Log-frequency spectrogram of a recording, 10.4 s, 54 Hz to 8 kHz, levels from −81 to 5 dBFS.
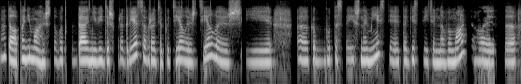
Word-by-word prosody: Ну 275 +1 -3
да, 220 -4 +6
понимаю, 230 -4 +3
что 225 - 0
вот 215 +1 -5
когда 220 +1 +5
не 215 -1 +4
видишь 215 0 +2
прогресса, 240 +5 0
вроде 215 -3 -2
бы 200 +1 -8
делаешь, 215 -3 0
делаешь, 225 -8 +2
и, 200 0 -2 0.5
а, 220 -2 0
как 225 0 -4
будто 230 +1 -5
стоишь 230 +1 -3
на 220 -1 +2
месте. 230 -3 0
Это 215 +1 -5
действительно 205 -2 -3
выматывает. 210 - 0 0.2
Э, 205 0 +1
215 Hz, 140 wpm, -21 LUFS, 205-230 Hz, 0.5 s, да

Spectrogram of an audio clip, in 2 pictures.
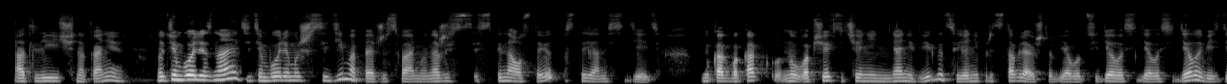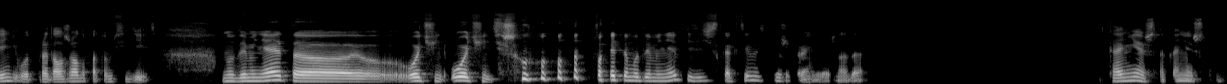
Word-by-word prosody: Отлично, 150 0 -2
коне 160 +2 -3 0.3
но 185 - +4
тем 215 +2 +6
более, 215 -2 +9
знаете, 215 -1 +2
тем 175 -1 -1
более 185 +1 +3
мы 185 0 -1
ж 180 - -4
сидим 210 +8 -3
опять 135 - -1
же - - -10
с - - -15
вами, 130 -1 -2
у - - -7
нас 140 +1 -2
же 155 - -8
с 145 - -9 0.2
спина 165 -3 -1
устает 140 0 -4
постоянно 135 -3 -6
сидеть. 120 -3 -9 0.4
Ну, 155 - -4
как 150 -1 +5
бы 145 0 0
как 185 +1 +2
ну, 155 -1 -1
вообще 180 +6 +1
в 180 - -15
течение 150 -2 -4
дня 145 +3 -2
не 150 -2 -3
двигаться, 215 - -5
я 140 0 +1
не 150 +1 -5
представляю, 155 +2 -2
чтоб - - -10
я 130 -1 -1
вот 130 0 -6
сидела 140 -2 0
сидела 135 -1 -4
сидела 180 +9 +1
весь 135 -4 -7
день 155 +3 -3
и - - -7
вот 115 -1 -6
продолжала 125 +4 -1
потом 130 -2 -9
сидеть. 130 - -10 0.6
Но 155 +1 -2
для 155 +2 +2
меня 165 +4 +5
это, 140 -7 +6
очень, 165 -1 0
очень 170 -7 +4
тяжело, 250 0 0 0.4
поэтому 200 -3 +2
для 165 -1 -2
меня 165 +6 -2
физическая 175 +1 -6
активность 195 -2 -8
тоже 160 - -9
крайне - - -9
важна, - - -11
да. - - -7 2.4
Конечно, 155 0 -3
конечно. 80 -2 -8
155 Hz, 165 wpm, -24 LUFS, 140-180 Hz, 2.4 s, более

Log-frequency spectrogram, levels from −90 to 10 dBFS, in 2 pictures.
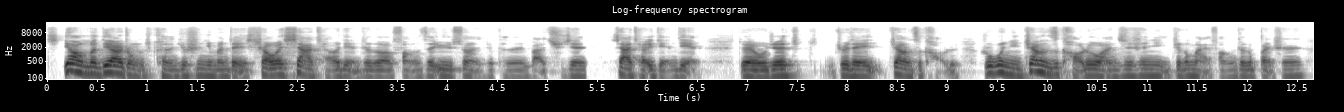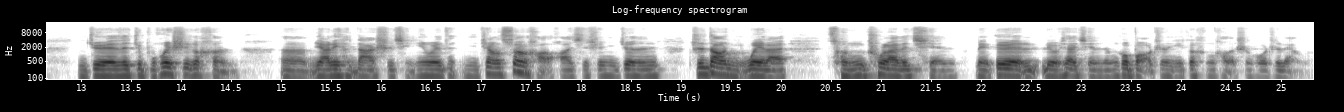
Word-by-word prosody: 要 200 -4 +9
么 155 -2 +4
第 170 +5 +7
二 165 -2 +9
种 120 -4 -3
可 125 - -6
能 110 -1 -6
就 120 +2 -5
是 120 +2 -9
你 120 -1 -5
们 115 -1 -5
得 110 - -2
稍 125 +4 +1
微 135 +1 +4
下 130 -2 0
调 110 -2 -7
一 - - -3
点 115 -5 -6
这 110 +1 -6
个 110 -1 -2
房 105 0 -11
子 115 +2 -5
预 115 -2 -5
算， 110 -2 -8
就 105 - -15
可 105 0 -22
能 105 0 -11
把 - - -8
区 - - -14
间 115 0 -4 0.2
下 - - +2
调 120 - -4
一 115 - -1
点 110 -2 -9
点。 115 - -5 0.4
对， 115 -1 +6
我 110 0 +4
觉 120 +2 +5
得 120 - -3
就 120 - -17 0.4
就 125 - +1
得 115 -3 +1
这 - - +1
样 - - +1
子 - - -9
考 - - -17
虑。 - - -14 0.2
如 160 +1 0
果 175 +1 +4
你 135 -6 -2
这 120 - +2
样 180 -3 +5
子 140 -1 -3
考 - - -6
虑 125 - 0
完， 110 -3 +1
其 115 +2 -7
实 120 +2 -7
你 115 -5 -6
这 - - -7
个 120 - -4
买 115 -2 -7
房 105 +1 -14
这 115 - -4
个 115 - -4
本 110 - -7
身， 115 +1 -9 0.4
你 110 - -12
觉 115 +2 +8
得 120 0 +2
就 125 +2 -4
不 110 -1 -9
会 150 +3 +7
是 140 -1 -3
一 - - -2
个 130 - 0
很， 90 -6 -9 0.4
呃， 100 -3 -6
压 115 +1 +2
力 120 - +4
很 115 -1 -7
大 115 -2 -1
的 110 - -4
事 110 0 -9
情， 105 -3 -11
因 120 +1 -4
为 115 -1 +4
在 120 +1 -13
你 110 -1 -14
这 120 - -1
样 140 -1 +1
算 155 +4 +3
好 - - -6
的 - - -7
话， 110 - -7
其 110 +1 -12
实 115 +1 -11
你 115 -2 -10
就 120 +3 +1
能 115 0 -3 0.3
知 140 0 -1
道 135 - +8
你 115 -4 -4
未 120 +2 +7
来 105 -1 +1 0.4
存 120 0 -3
出 120 +4 -1
来 120 -2 +6
的 115 +1 0
钱， 105 -2 -8 0.2
每 110 -2 -3
个 130 - +4
月 125 -2 +8
留 105 - -4 0.2
留 - - -4
下 - - 0
的 - - +2
钱 110 -2 -9
能 105 +1 -9
够 125 - +3
保 120 - -3
证 115 -3 -10
一 105 - -11
个 - - -4
很 115 -2 -15
好 110 +1 -12
的 - - -10
生 110 - -15
活 105 0 -9
质 105 - -10
量。 105 - -10
115 Hz, 310 characters per minute, -22 LUFS, 110-120 Hz, 0.4 s, 要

